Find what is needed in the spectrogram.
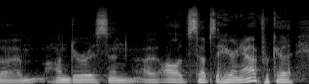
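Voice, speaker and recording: A man's fairly low, dark, mellow voice with an American accent at a moderate pace. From West Texas. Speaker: school principal. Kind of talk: podcast interview. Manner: halting.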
